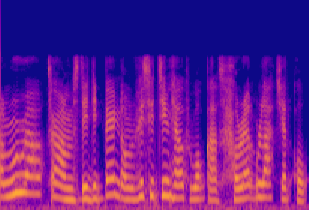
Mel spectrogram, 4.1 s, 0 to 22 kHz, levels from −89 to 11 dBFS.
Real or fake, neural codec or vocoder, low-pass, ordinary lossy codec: fake; autoencoder, 22.05 kHz, a latent of 192 numbers a frame, VITS, trained on many speakers; 7.2 kHz; none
